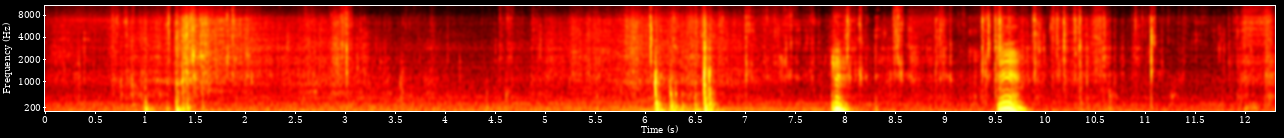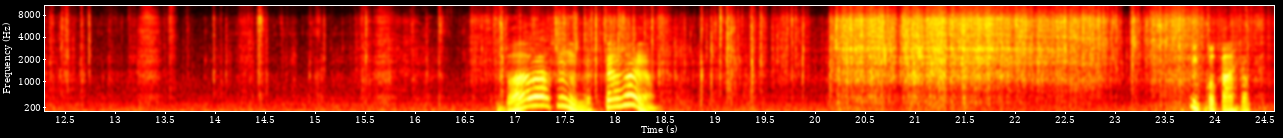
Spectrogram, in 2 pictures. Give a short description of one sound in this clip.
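A paper wrapper crinkles and rustles.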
